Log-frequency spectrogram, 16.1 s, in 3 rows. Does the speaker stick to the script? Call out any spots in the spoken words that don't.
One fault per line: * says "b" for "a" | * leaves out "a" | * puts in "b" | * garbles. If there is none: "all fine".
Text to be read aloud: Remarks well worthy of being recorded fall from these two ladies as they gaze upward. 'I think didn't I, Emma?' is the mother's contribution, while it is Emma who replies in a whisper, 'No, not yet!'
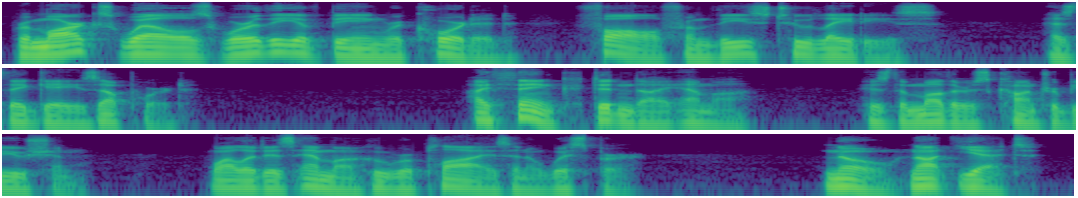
* says "wells" for "well"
